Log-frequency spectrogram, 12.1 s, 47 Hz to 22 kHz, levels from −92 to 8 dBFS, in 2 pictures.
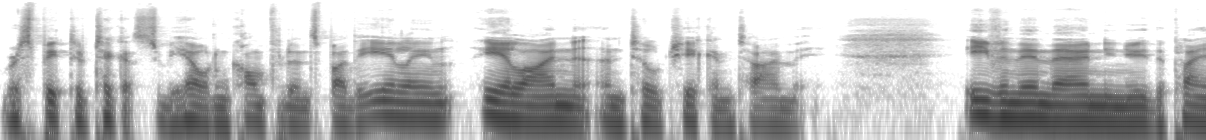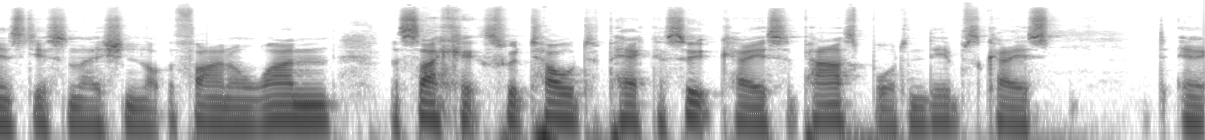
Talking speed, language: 200 wpm, English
